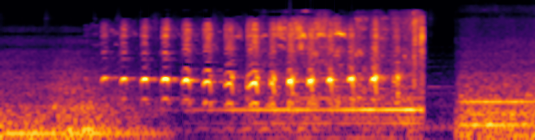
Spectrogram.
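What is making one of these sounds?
A baby laughs loudly in bursts.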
